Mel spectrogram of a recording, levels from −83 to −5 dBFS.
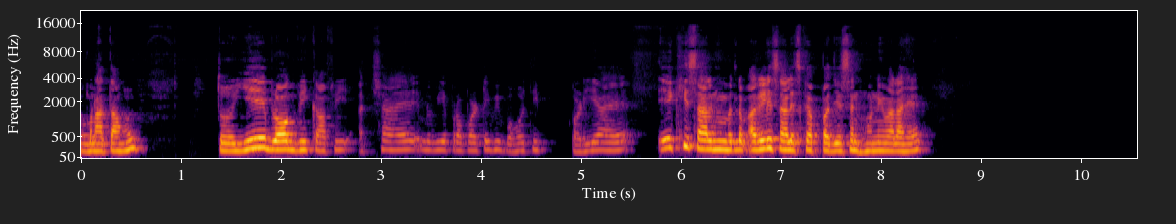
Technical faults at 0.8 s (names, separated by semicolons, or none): none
